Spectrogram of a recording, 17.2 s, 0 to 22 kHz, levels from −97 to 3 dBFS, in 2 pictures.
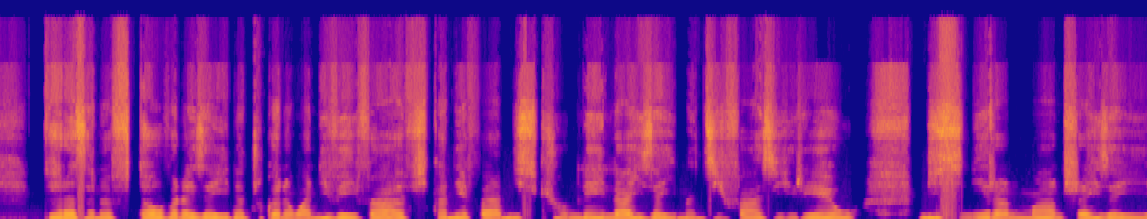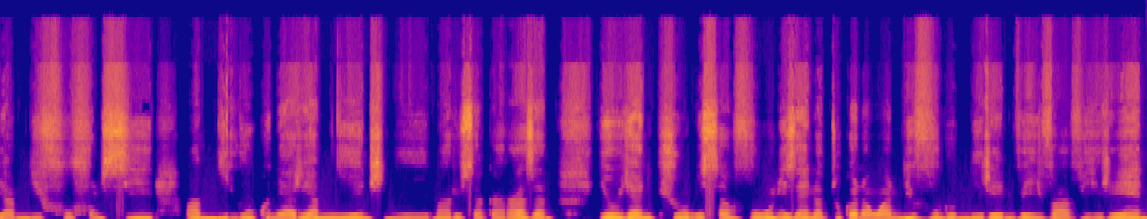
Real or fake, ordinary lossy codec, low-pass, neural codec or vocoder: fake; Opus, 32 kbps; 19.8 kHz; vocoder, 44.1 kHz, 128 mel bands every 256 samples, BigVGAN v2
